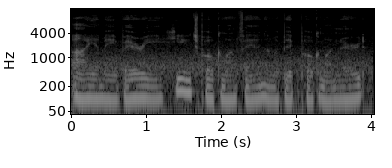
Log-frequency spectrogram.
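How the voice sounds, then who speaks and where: A soft-spoken man talks in a somewhat breathy voice. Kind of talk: ASMR ramble, casual chat to listener.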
